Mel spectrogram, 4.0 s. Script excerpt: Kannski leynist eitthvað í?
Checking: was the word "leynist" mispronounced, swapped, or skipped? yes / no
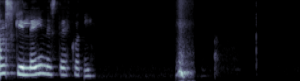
no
